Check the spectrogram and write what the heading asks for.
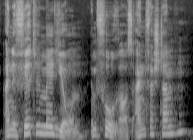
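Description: A man doing a pushy rich woman, high voice. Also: huge pitch swings, moderate pace, breathy edge, full character voice. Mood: pleading. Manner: bossy, wheedling, high put-on voice. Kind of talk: audiobook dialogue.

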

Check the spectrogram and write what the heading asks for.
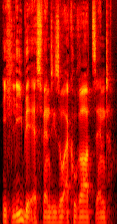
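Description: A man's voice: low voice, level tone, normal speed, a bit bright. A man reading an audiobook, voicing a loyal, grinning male police officer who teases in a friendly way. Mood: teasing. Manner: teasing, friendly.

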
